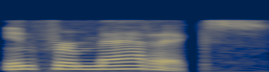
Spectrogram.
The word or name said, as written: informatics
